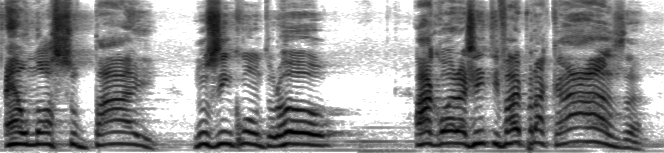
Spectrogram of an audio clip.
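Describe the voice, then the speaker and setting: A man voicing a calm storybook husband lost in a forest, who talks in a soothing, reassuring way. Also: very high voice, takes it slowly, faint music behind, voice pushed up, heavily acted. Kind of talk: bedtime story told in a sermon.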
